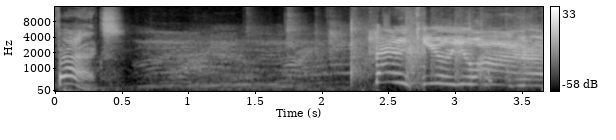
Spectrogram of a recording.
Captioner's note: audience exclaims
